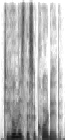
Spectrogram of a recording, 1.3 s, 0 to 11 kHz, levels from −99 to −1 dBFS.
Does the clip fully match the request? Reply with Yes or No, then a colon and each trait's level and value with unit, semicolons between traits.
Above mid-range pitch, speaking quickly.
Yes: high, 200 Hz; fast, 230 wpm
